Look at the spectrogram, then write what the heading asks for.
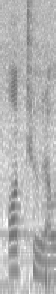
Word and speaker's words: ought: 발음은 ought라고 읽으면 돼요.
